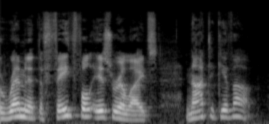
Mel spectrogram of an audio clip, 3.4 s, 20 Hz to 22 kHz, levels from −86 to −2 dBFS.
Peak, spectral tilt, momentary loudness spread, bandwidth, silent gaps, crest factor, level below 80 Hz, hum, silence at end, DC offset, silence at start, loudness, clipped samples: -12 dBFS; -4.5 dB/octave; 10 LU; 15.5 kHz; none; 16 dB; -68 dBFS; none; 0.25 s; under 0.1%; 0 s; -28 LUFS; under 0.1%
